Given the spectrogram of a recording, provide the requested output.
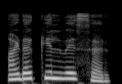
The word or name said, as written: ಅಡಕಿಲ್ವೆಸರ್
